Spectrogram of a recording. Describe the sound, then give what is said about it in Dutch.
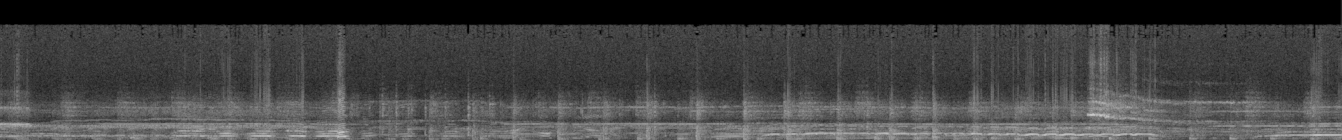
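A horse stuck among bicycles whinnies amid a steady patter of hooves clopping on hard ground, fairly loud, with a busy crowd murmuring in the background. “Nou, staat het paard klem vanwege fietsen.”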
